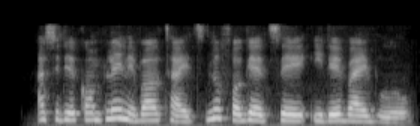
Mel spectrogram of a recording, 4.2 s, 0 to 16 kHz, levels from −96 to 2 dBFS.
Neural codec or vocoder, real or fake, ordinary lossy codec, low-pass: codec, 16 kHz, 4.8 kbps, FACodec; fake; none; 7.2 kHz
